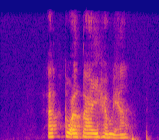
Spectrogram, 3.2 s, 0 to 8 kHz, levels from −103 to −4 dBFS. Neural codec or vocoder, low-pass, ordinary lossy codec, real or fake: codec, 24 kHz, 1 kbps, SNAC; 7.2 kHz; AAC, 48 kbps; fake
